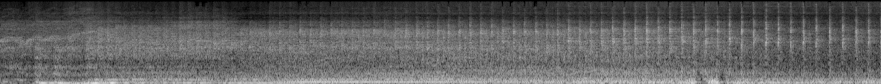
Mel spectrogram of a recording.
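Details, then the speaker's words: 2001 Jeep Wrangler Sahara at start-up and idle: sharp, steady loud knocking, clearly louder than valve noise, from inside the engine; cause unknown. "So, that's our problem. Loud knocking noise. So, obviously there is a problem in there."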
